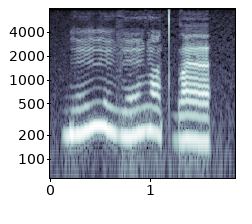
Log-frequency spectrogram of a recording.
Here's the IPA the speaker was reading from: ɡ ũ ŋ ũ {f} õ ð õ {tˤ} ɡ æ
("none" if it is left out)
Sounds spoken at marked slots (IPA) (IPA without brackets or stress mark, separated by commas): v, tˤ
